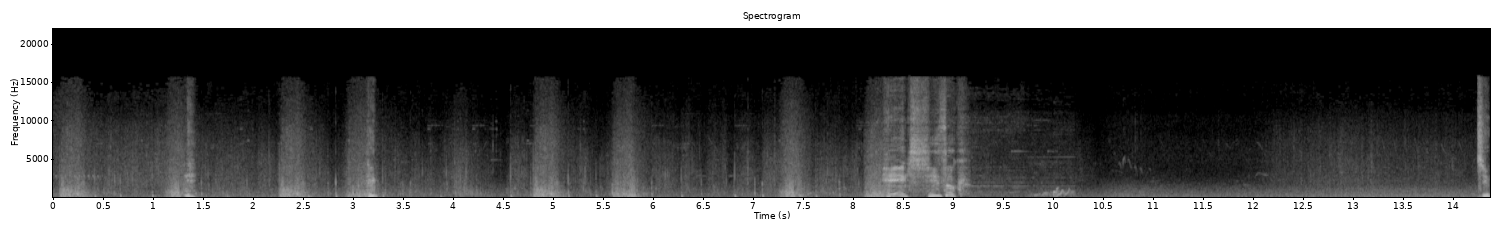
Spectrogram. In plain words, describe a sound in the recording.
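Footsteps run quickly over sand and stone steps.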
